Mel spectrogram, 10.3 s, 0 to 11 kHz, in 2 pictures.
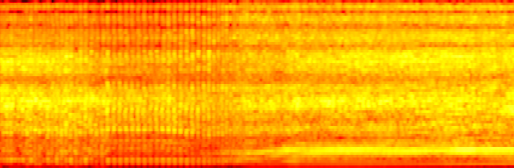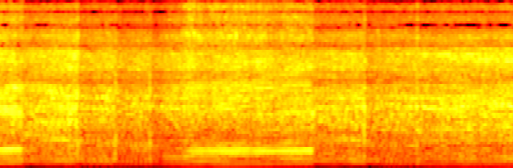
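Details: GY6 scooter that started but lacked power and would not rev, after replacing the CDI: even idle, revs rise smoothly and drop back twice without stumbling or cutting out; ignition now working properly.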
